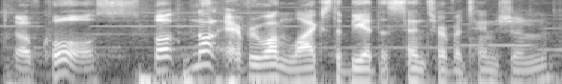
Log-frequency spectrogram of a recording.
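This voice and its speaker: A matter-of-fact male schoolteacher, as a man reads him out in visual novel dialogue. The pitch moves around in a lively way, and music plays faintly underneath. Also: brisk.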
